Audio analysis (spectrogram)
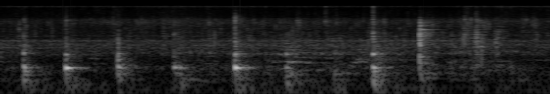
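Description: Mutton mince fries in a pot with tomato paste, stirred in a regular rhythm of about ten distinct scraping strokes over a low, steady sizzle, with no voices.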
